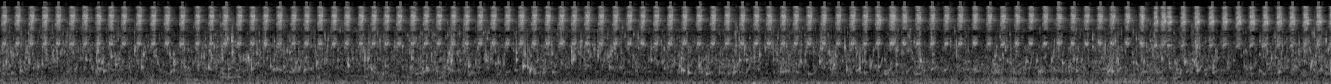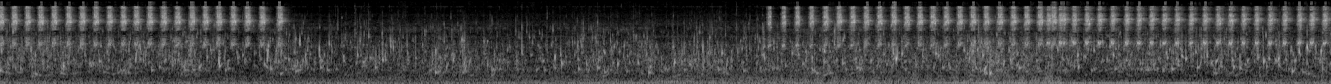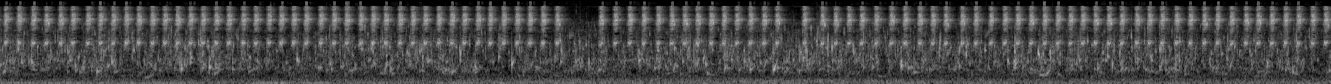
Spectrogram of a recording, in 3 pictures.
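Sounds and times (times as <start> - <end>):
insect stridulating: 0.0 - 16.4, 20.0 - 39.9.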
